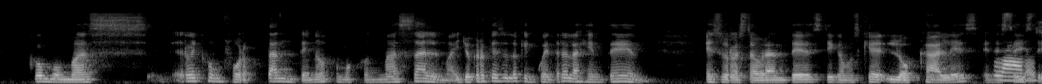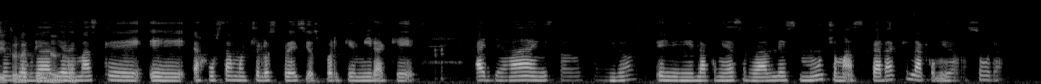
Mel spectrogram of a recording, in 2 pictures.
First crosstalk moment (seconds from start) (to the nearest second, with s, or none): 10 s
